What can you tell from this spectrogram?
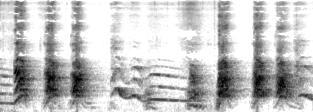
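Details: Dachshund's affectionate 'love yous': a run of sharp barks with a drawn, falling howl-like whine in the middle, then more barks and a final short tone, while the dog is called with 'hey baby girl come here'.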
